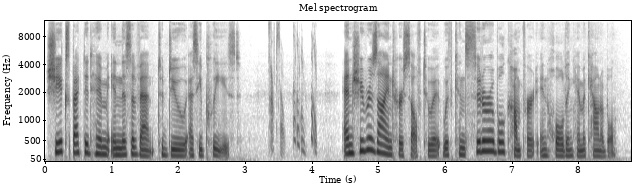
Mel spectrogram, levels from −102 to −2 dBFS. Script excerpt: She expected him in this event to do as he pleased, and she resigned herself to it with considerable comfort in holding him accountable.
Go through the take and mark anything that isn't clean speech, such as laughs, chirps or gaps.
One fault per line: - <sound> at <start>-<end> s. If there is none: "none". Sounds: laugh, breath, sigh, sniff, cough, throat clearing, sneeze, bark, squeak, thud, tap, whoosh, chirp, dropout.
- chirp at 3.4-4.1 s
